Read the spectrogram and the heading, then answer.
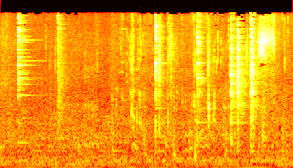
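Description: Faint clinks and scrapes of a big fork mixing chopped bacon, pear and potato pieces on a plate for a traditional mountain dish, a few scattered metallic taps with short clusters near the end, and no talk.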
